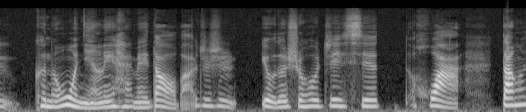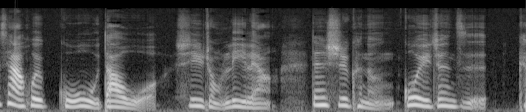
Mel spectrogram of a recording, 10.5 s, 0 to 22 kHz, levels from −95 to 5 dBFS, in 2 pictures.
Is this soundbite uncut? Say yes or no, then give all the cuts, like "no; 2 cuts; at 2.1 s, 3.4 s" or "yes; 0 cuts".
no; 1 cut; at 5.8 s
